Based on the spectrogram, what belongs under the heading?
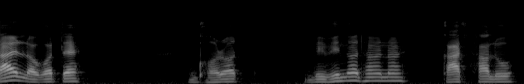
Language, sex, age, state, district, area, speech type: Assamese, male, 30-45, Assam, Dhemaji, rural, spontaneous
